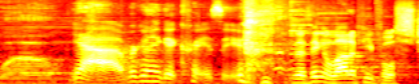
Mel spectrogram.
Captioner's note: laughs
